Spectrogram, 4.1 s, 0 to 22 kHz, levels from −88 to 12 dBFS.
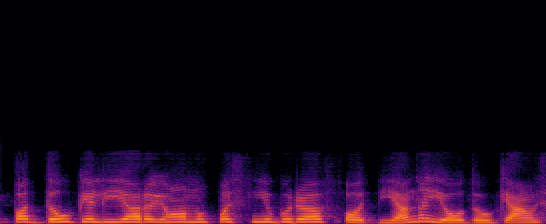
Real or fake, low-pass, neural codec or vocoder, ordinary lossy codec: fake; 7.2 kHz; codec, 16 kHz, 0.3 kbps, FocalCodec; AAC, 48 kbps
